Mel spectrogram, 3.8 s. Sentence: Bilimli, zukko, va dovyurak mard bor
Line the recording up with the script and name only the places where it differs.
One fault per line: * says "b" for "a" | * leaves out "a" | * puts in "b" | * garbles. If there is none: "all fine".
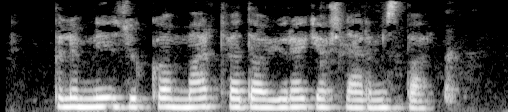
* puts in "mard"
* says "yoshlarimiz" for "mard"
